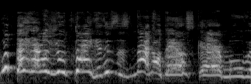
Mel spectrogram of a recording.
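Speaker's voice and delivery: very high, panicked shrieking scream. Retelling being scared after turning down a dead-end street: retelling screaming at oneself. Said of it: "I'm screaming at myself".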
